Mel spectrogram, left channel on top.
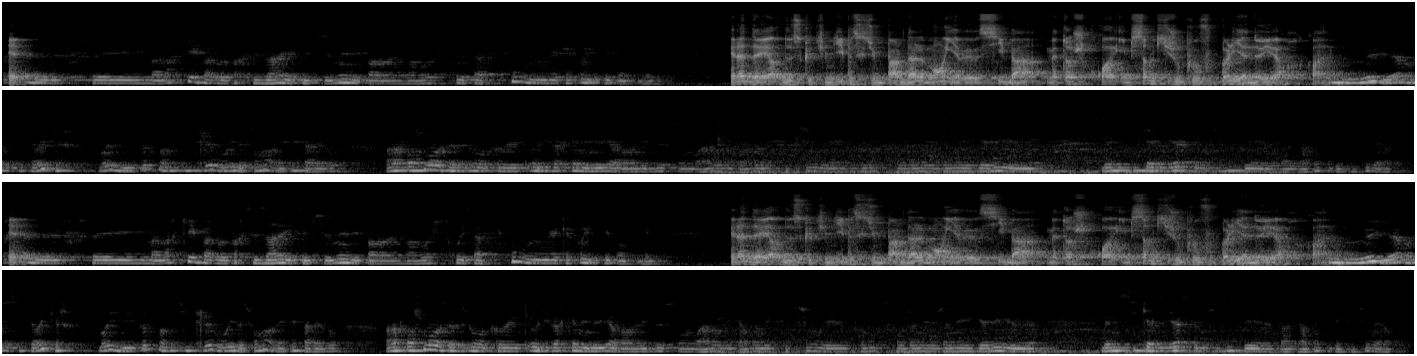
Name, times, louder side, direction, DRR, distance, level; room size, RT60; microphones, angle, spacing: voice 1, 0.0-6.6 13.3-17.5 18.0-24.6 25.1-28.0, right 3 dB, 70° right, 4 dB, 0.5 m, -37 dB
voice 2, 7.3-13.3, left 2 dB, 25° left, 5 dB, 0.8 m, -31 dB
sound 1, 21.2-27.0, left 1 dB, 60° left, 1.0 m, -50 dB
7.7 x 4.1 x 5.1 m, 1.0 s
head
